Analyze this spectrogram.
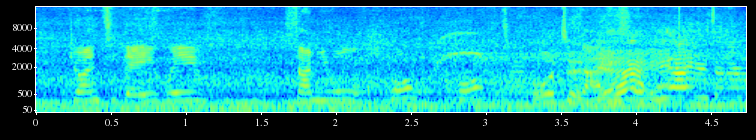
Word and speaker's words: Haughton: Haughton, yeah, you did it right, yeah. I finally pronounced someone's name right.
